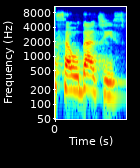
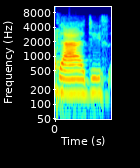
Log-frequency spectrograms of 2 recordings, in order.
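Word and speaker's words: saudades: Eh, con la palabra e que me dijiste que se pronuncia saudacis, pero a vos te sale mejor. Saudajis.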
